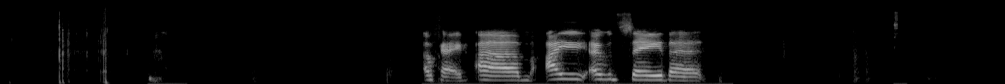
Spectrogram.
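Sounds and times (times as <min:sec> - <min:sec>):
crunchy food being bitten and chewed: 0:00.6 - 0:01.8
speech: 0:04.2 - 0:07.1.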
